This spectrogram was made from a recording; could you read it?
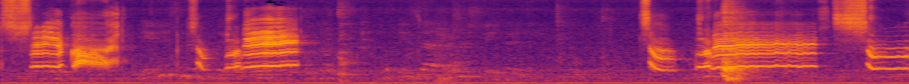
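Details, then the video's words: Pet Indian ringneck parakeet reciting the Punjabi jaikara "jo bole so nihaal sat sri akal": shrill, word-like phrases in two groups separated by several seconds of quiet room noise. "the talking parrot jaikara indian ringneck speaks in punjabi"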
